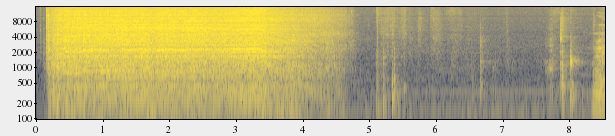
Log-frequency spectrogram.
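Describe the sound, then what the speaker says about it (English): A blender whizzes mango with kombucha in a steady loud roar for about four seconds, then stops, leaving quiet kitchen clatter and faint knocks. "then I'm going to put the two of them together and whiz them up"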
